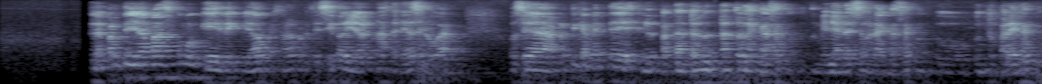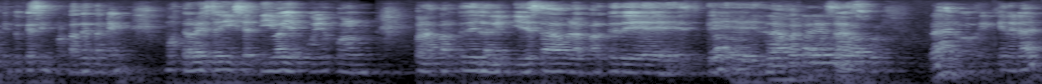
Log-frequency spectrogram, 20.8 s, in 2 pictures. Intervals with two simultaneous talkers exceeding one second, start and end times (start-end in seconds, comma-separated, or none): 17.5-19.1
